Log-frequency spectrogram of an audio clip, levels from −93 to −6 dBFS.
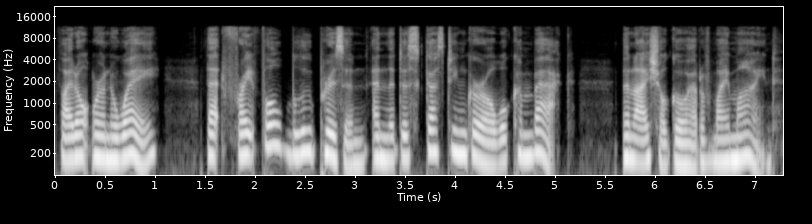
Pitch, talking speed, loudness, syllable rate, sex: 175 Hz, 200 wpm, -18 LUFS, 4.6 syllables/s, female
